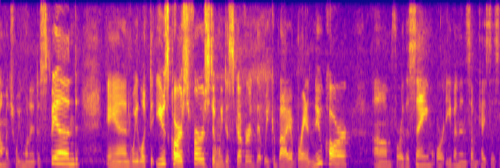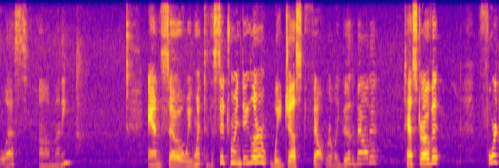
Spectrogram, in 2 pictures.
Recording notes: The sound on the podcast may be a little low. This is our very first podcast so we have a few kinks to work out.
